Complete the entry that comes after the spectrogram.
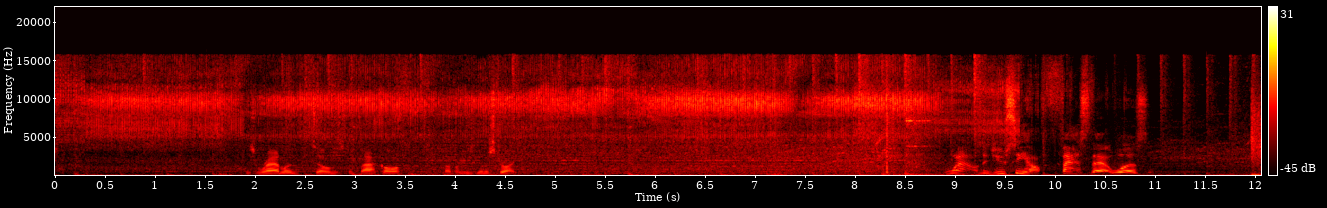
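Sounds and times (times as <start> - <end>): rattlesnake rattle buzzing: 0.0 - 10.0.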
